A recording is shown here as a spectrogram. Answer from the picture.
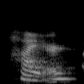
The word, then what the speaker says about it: Heyer: What's the correct pronunciation of your last name? – Heyer. – I knew it. – Yes. I know a lot of people think that it's Heyer because it's just H-E-Y.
